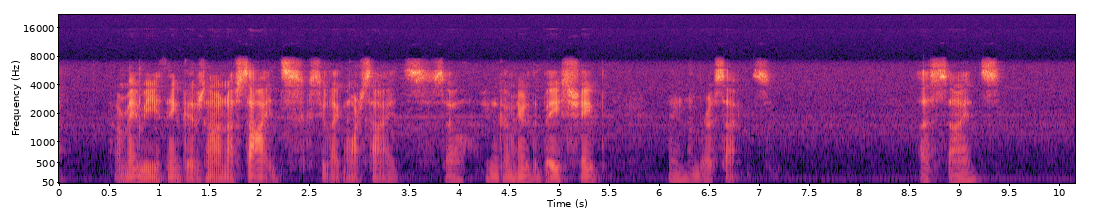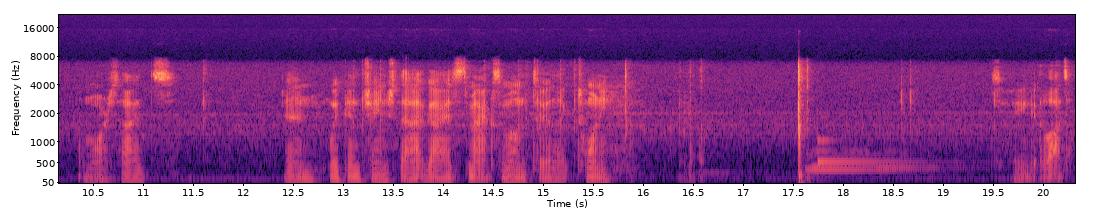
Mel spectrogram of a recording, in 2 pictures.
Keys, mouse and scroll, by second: 1.2-2.8 scroll down 8, 2.8-3.2 scroll up 5, 3.9-4.5 scroll down 1, 4.5-5.1 scroll up 2, 6.3 click, 13.3 click, 14.4 click, 14.9 click, 16.4 KP_2, 16.4 KP_0, 17.6 KP_Enter, 18.6 click.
